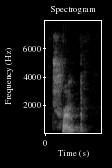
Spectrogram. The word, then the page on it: trope: British English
